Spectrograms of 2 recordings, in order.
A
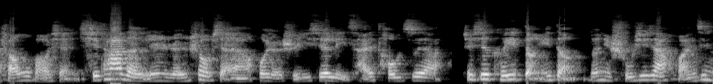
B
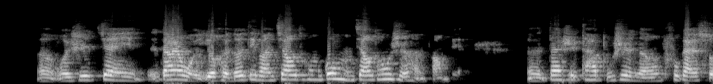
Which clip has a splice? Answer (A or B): A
